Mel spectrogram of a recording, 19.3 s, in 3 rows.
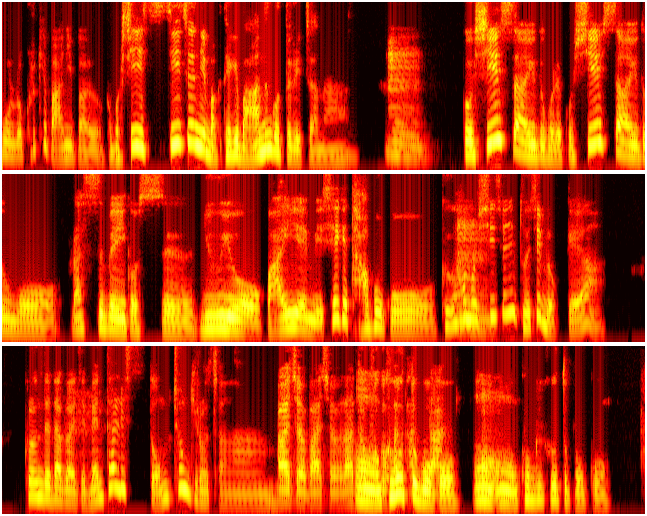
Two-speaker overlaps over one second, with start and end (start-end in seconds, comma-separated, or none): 16.4-17.9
